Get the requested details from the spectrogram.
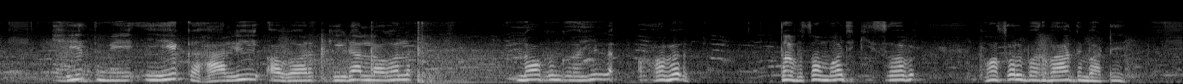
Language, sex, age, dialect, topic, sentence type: Bhojpuri, male, 25-30, Northern, agriculture, statement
